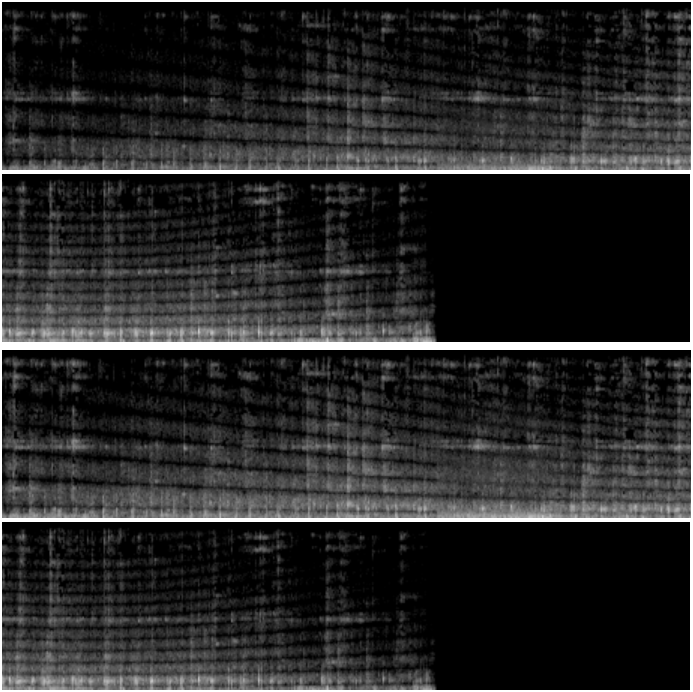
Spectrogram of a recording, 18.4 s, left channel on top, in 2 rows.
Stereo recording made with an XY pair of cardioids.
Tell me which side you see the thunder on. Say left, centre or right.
right.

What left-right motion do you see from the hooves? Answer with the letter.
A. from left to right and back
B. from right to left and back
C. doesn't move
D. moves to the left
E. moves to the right
D.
